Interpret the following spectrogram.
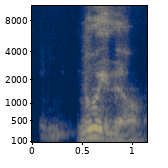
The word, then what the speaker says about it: Louisville: a louisville slugger and if you know about louisville it's pronounced louisville she said this too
